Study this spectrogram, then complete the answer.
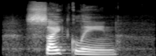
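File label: "Cycling", English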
